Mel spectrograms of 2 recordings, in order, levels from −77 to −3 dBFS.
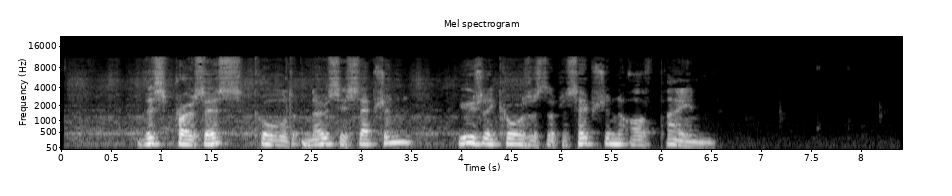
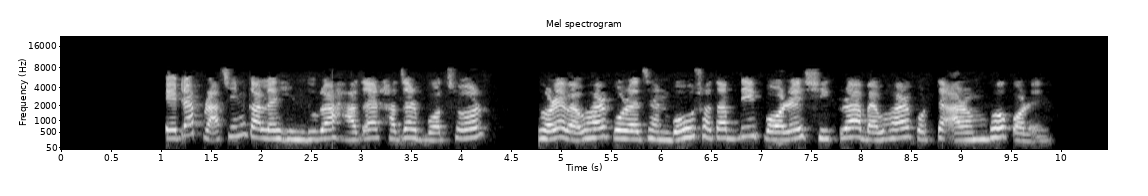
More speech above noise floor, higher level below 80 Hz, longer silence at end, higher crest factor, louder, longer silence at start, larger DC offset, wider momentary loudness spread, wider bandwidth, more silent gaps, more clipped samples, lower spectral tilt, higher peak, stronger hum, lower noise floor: second, 45 dB vs 66 dB; first, -54 dBFS vs -70 dBFS; first, 1.85 s vs 0.6 s; about the same, 20 dB vs 16 dB; second, -21 LUFS vs -16 LUFS; second, 0.1 s vs 1.05 s; neither; first, 19 LU vs 7 LU; first, 11.5 kHz vs 8 kHz; neither; neither; first, -6 dB/octave vs -1 dB/octave; about the same, -2 dBFS vs 0 dBFS; neither; second, -66 dBFS vs -83 dBFS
